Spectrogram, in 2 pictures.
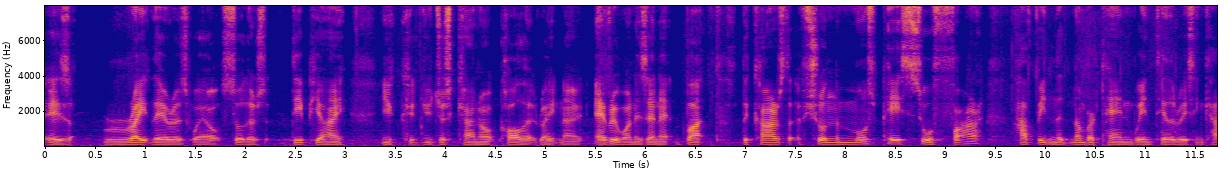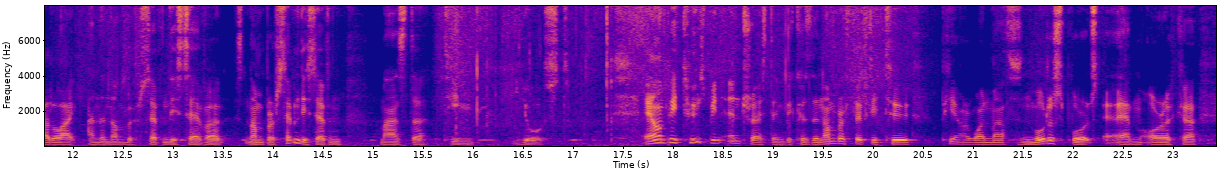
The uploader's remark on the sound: Live from the Rolex 24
